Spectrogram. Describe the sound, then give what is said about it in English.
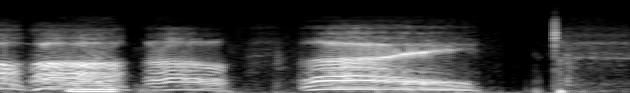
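Three loud, drawn-out groans from a human voice, the last one longest, followed by a brief sharp click. “Can I groan any louder on this?”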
